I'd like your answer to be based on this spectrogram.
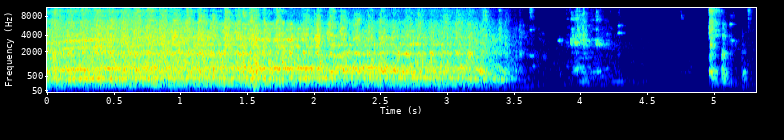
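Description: A sewing machine runs a zigzag stitch through fabric while making a box pouch. A loud, steady mechanical whir runs for about three and a half seconds, then stops, leaving a few faint clicks and handling noises.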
